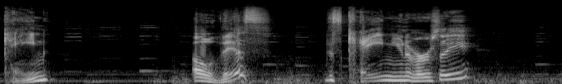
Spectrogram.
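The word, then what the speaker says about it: Kean: folklore and gossip among the local population it's pronounced cane oh this this cane University all right first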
